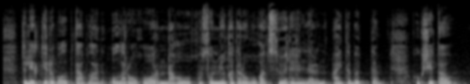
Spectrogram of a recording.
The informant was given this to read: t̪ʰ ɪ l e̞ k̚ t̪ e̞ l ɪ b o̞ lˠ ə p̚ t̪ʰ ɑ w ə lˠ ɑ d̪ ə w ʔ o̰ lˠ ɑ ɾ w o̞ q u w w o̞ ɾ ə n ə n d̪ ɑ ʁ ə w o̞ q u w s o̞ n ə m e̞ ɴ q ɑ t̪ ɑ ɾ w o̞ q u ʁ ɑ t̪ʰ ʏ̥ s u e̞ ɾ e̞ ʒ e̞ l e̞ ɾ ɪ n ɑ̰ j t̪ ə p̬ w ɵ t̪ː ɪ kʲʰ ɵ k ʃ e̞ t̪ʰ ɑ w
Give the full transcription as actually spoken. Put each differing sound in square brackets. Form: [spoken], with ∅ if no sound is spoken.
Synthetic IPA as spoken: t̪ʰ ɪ l e̞ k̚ t̪ e̞ [ɾ] ɪ b o̞ lˠ ə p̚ t̪ʰ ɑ [b] ə lˠ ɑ d̪ ə w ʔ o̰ lˠ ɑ ɾ w o̞ q u w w o̞ ɾ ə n ə n d̪ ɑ ʁ ə w o̞ q u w s o̞ n ə m e̞ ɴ q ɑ t̪ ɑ ɾ w o̞ q u ʁ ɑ t̪ʰ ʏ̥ s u e̞ ɾ e̞ ʒ e̞ l e̞ ɾ ɪ n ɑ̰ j t̪ ə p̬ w ɵ t̪ː ɪ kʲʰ ɵ k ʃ e̞ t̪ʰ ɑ w

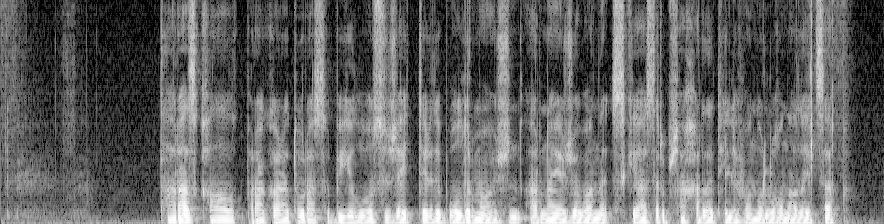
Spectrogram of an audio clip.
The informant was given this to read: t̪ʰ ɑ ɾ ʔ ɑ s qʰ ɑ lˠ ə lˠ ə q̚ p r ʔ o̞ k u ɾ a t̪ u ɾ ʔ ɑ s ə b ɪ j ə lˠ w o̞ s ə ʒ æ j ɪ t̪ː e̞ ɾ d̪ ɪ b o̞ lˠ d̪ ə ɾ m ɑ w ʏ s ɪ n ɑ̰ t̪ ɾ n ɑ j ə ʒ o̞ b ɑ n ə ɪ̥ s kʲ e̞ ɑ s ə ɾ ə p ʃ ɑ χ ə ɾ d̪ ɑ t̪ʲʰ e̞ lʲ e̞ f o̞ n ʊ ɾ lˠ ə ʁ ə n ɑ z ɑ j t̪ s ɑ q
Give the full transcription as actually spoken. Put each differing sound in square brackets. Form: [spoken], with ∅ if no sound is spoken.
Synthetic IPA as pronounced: t̪ʰ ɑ ɾ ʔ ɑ [z] qʰ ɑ lˠ [ɑ] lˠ ə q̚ p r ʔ o̞ k u ɾ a t̪ u ɾ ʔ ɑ s ə b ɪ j ə lˠ w o̞ s ə ʒ æ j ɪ t̪ː e̞ ɾ d̪ ɪ b o̞ lˠ d̪ ə ɾ m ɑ w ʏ [ʃ] ɪ n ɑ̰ [∅] ɾ n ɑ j ə ʒ o̞ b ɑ n ə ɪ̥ s kʲ e̞ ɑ s ə ɾ ə p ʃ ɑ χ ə ɾ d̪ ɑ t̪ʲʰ e̞ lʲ e̞ f o̞ n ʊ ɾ lˠ ə ʁ ə n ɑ z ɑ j t̪ s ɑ q

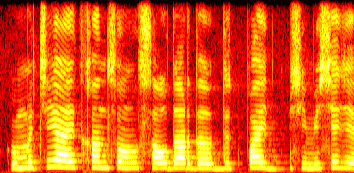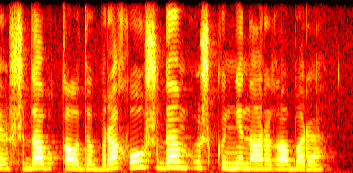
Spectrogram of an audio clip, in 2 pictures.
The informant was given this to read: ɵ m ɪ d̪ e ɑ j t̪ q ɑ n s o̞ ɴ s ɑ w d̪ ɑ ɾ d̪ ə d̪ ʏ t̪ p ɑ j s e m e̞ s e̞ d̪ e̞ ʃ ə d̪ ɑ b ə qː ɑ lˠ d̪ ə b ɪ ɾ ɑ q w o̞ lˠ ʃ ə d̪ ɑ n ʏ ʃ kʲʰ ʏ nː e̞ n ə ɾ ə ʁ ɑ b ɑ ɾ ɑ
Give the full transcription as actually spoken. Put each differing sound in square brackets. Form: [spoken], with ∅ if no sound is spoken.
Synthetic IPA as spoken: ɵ m ɪ [t̪] e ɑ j t̪ q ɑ n s o̞ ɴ s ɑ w d̪ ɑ ɾ d̪ ə d̪ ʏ t̪ p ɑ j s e m e̞ s e̞ d̪ e̞ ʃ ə d̪ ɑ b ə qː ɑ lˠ d̪ ə b ɪ ɾ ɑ q w o̞ lˠ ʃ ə d̪ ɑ [m] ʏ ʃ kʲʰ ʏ nː e̞ n [ɑ] ɾ ə ʁ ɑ b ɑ ɾ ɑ

